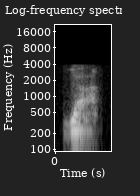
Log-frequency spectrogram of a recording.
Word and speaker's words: Jah: With which are Rastafarian brothers, but when you actually look it up, it says that it's pronounced Yah.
